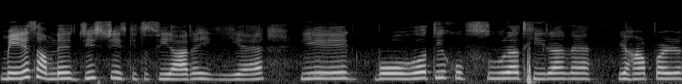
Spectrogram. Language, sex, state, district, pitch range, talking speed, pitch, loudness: Urdu, female, Andhra Pradesh, Anantapur, 255-275 Hz, 150 wpm, 265 Hz, -22 LUFS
